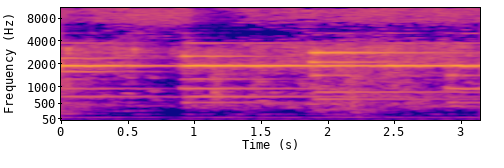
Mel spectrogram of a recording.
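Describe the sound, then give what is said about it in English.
A pocket watch chimes in small, delicate, sustained bright tones, a tinkling melodic mechanism playing steadily, with no voices over it. “Listen. Listen to it chime.”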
